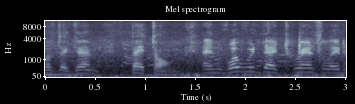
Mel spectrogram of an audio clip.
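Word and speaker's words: pétanque: Or how do you pronounce this game? Petanque. Petanque.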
